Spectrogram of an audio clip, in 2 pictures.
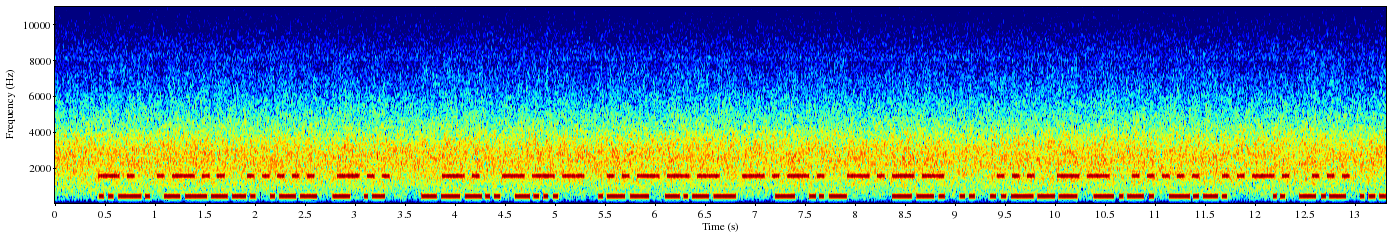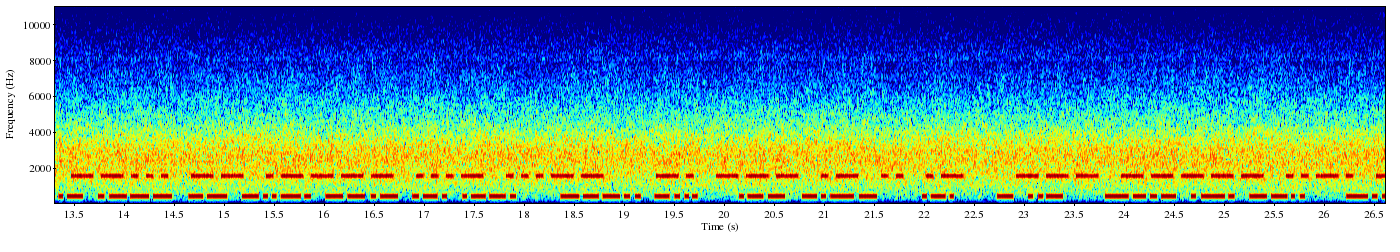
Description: Morse code, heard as a keyed tone, hand-sent with a straight key, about 26 wpm, 430 Hz, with radio static and a weaker station near 1560 Hz. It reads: F9WTA 8B WY TU GI2CC IK4JM/QRP 8B WY R TU QRZ …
